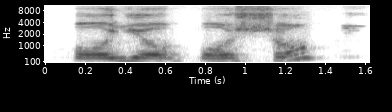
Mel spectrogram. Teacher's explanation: La doble L y no cambia el significado, así que no tiene valor fonológico. En el caso argentino, la sh, ¿no? Pollo, pollo, no cambia el significado, de modo que no tiene valor fonológico.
